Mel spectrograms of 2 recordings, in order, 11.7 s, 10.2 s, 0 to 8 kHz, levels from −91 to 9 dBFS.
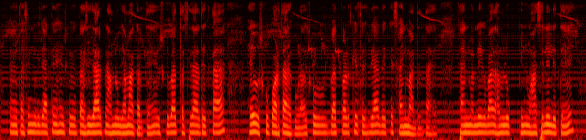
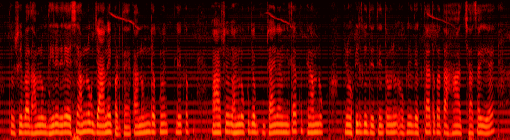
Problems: background sounds at intervals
